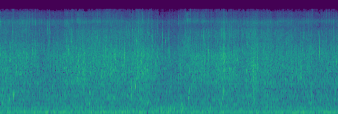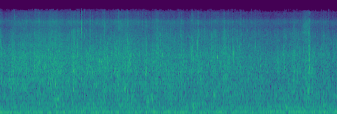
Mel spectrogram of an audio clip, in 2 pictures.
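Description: Small waves lap and splash against rocks.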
